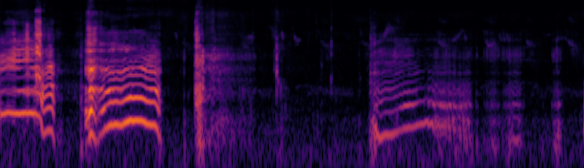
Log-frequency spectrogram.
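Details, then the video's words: Pig said to be angry, letting out drawn-out arched squeals of about a second each, with two strong bursts separated by quieter grunting and rustling. "बाप रे गुस्सा करता है सुअर"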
